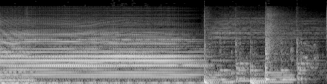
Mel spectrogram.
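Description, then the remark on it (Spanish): A train sounds a loud, sustained horn for about two seconds, then heavy metallic clanks and rattles of railcars rolling over the tracks follow in uneven bursts, on the railway in Bojay, Hidalgo state, Mexico, outside the migrant house El Samaritano. “Nos encontramos en Bojay, en el estado de Hidalgo, en medio de las vías del tren y afuera de la casa del migrante El Samaritano, lugar de paso para miles de centroamericanos.”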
